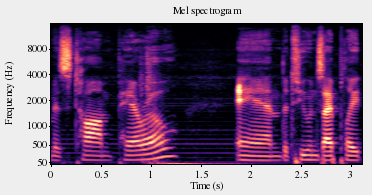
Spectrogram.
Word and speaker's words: Pearo: is just search Tom pero my last name is spelled PE aro it's like the fruit pear with an O on the end so if you like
